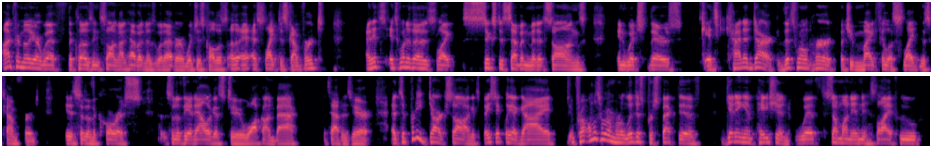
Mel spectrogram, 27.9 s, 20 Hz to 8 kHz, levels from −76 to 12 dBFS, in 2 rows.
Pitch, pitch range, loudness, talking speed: 115 Hz, 105-135 Hz, -23 LUFS, 185 wpm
